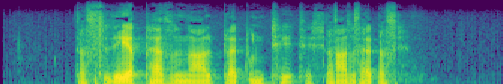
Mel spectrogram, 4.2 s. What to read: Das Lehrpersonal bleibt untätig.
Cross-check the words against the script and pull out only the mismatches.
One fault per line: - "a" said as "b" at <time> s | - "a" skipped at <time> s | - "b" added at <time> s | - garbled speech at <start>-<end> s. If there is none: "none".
- garbled speech at 2.7-3.3 s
